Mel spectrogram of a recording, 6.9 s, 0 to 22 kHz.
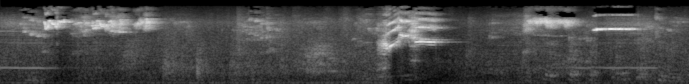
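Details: Kept Josephine's lorikeet, recorded 24 August 2012, giving high, harsh screeches in separate bursts with a descending squawk near the middle. A faint steady tone and low background hum run beneath.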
